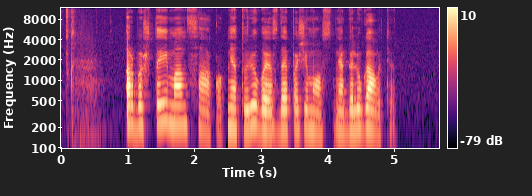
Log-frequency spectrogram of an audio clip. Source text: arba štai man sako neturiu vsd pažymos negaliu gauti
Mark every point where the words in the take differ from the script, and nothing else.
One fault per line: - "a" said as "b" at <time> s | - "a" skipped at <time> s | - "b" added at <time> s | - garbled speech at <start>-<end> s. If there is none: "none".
none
